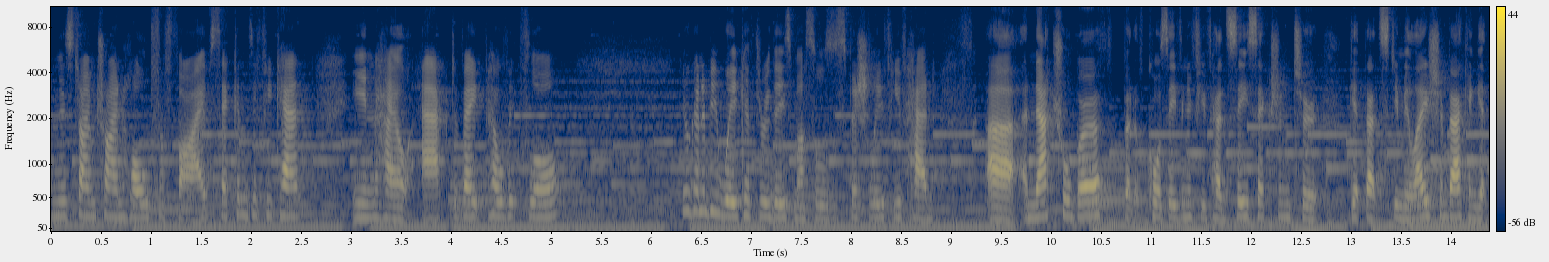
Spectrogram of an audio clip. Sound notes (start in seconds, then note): 5.2 inhales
